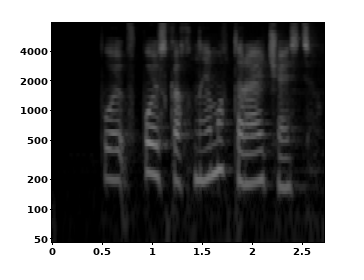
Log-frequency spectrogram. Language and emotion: Russian, neutral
